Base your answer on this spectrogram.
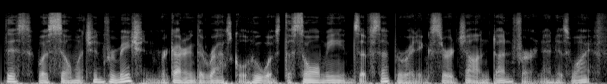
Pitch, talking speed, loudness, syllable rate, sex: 90 Hz, 205 wpm, -19 LUFS, 5.2 syllables/s, male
